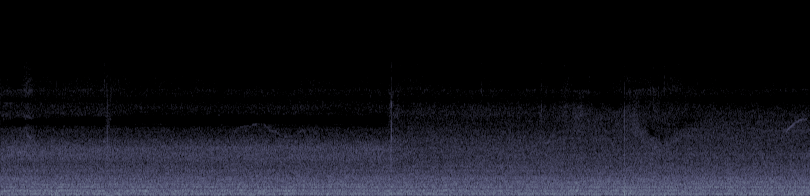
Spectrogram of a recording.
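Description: Steady, even background hiss, with a faint tick about a second in and another near the six-second mark.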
